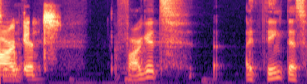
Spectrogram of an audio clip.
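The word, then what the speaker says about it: Fargeat: Fargate. I think that's how you say it because I'm gonna look it up. Farjet.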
